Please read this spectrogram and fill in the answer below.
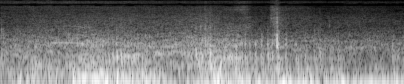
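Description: Low, steady hum of the boat's machinery running, with a faint click about one and a half seconds in.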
